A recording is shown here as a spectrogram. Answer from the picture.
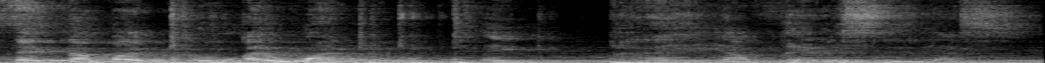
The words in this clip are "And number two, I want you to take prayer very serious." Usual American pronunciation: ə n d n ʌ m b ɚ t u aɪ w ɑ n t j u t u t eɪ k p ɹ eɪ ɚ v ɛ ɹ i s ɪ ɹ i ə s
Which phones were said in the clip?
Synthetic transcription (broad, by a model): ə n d n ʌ m b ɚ t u aɪ w ɑ n t j u t u t eɪ k p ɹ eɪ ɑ p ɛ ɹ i s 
